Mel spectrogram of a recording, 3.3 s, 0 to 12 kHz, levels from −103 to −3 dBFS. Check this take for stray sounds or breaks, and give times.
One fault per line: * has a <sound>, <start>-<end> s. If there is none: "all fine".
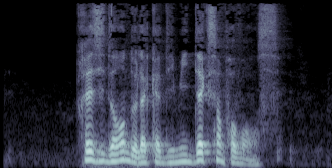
all fine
